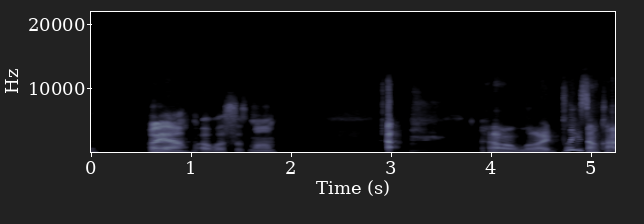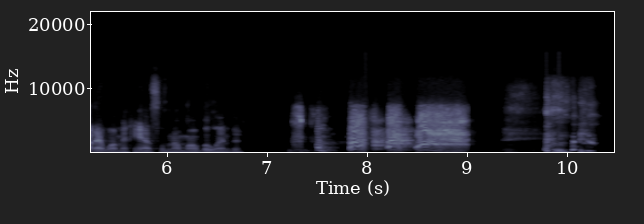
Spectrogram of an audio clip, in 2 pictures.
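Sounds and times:
speech: 0:00.0 - 0:02.0, 0:04.0 - 0:07.7, 0:09.8 - 0:10.4
harsh coughing and throat clearing: 0:07.3 - 0:09.1, 0:09.7 - 0:10.4.

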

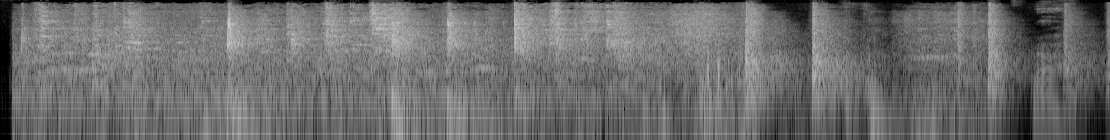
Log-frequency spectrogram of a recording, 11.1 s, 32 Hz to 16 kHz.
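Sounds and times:
dense noisy as people try to escape: 0:00.0 - 0:10.9
gunshots in a video recording of a shooting attack: 0:07.4 - 0:08.6.

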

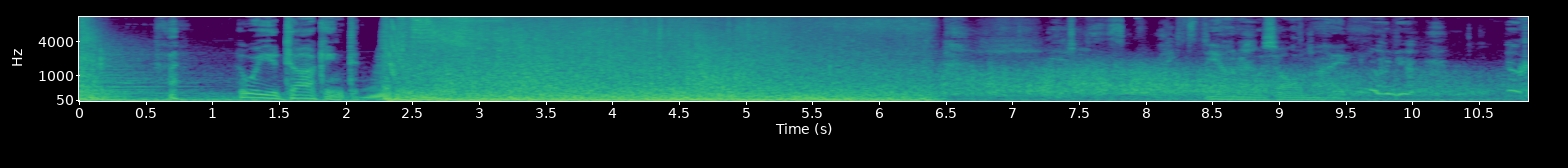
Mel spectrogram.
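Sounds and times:
speech: 0:01.2 - 0:02.8, 0:08.9 - 0:10.8
bomb explosion blowing up a house: 0:02.2 - 0:10.8.

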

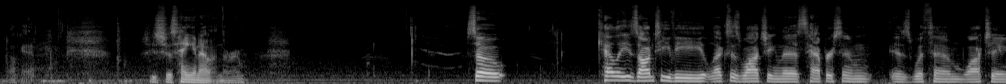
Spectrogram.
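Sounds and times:
low steady hum: 0:00.0 - 0:10.0
speech: 0:01.5 - 0:02.6, 0:04.7 - 0:05.2, 0:06.0 - 0:10.0
cat meowing: 0:04.1 - 0:04.7.

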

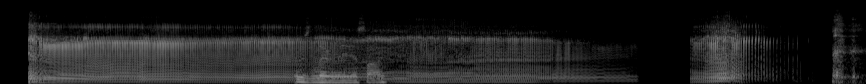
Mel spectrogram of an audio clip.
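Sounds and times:
person vocally imitating a long fart: 0:00.3 - 0:08.5
speech: 0:03.0 - 0:04.2
short burst of laughter: 0:08.4 - 0:08.6.

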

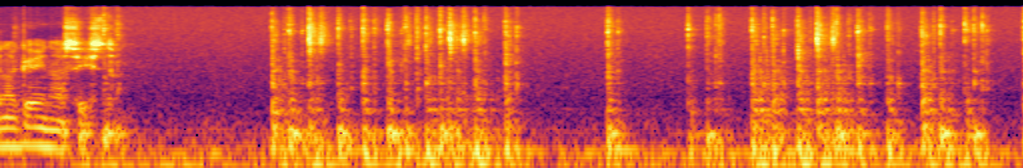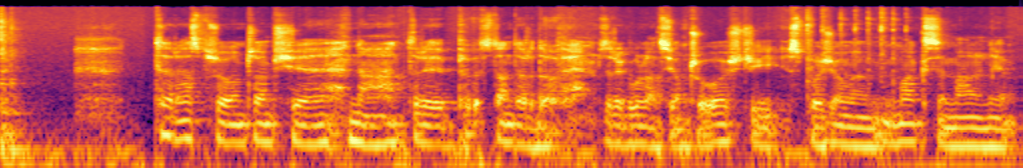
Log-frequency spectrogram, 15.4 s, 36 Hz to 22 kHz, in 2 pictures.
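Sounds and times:
speech: 0:00.2 - 0:01.0, 0:09.0 - 0:15.3
typing on a computer keyboard: 0:02.1 - 0:04.0, 0:04.6 - 0:07.9, 0:13.8 - 0:14.6.

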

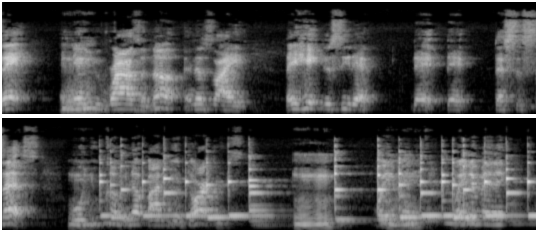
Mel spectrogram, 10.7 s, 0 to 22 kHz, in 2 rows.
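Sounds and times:
speech: 0:00.0 - 0:10.5
incoming video call ringtone on a laptop: 0:06.3 - 0:10.6.

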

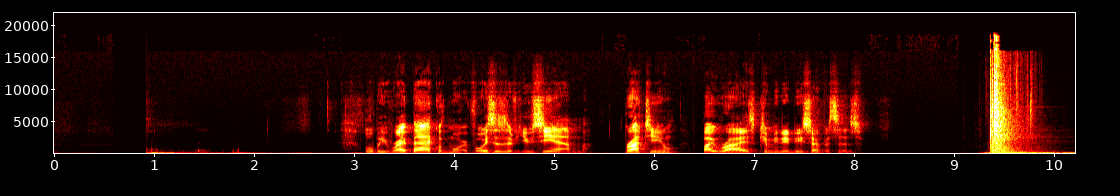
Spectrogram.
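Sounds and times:
speech: 0:03.1 - 0:08.2
door slamming shut: 0:09.3 - 0:10.2.

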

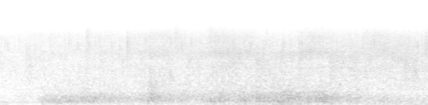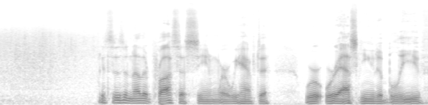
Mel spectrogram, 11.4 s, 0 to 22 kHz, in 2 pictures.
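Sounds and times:
steady rain pouring outdoors during a film shoot: 0:00.0 - 0:08.0
low rumble of thunder: 0:00.3 - 0:06.8
speech: 0:07.1 - 0:11.4.

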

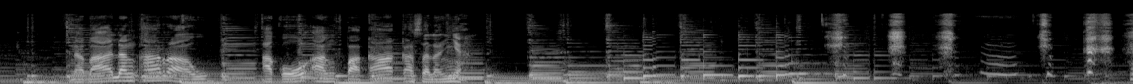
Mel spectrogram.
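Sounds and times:
music: 0:00.0 - 0:11.3
speech: 0:00.2 - 0:04.8
child crying and whimpering: 0:08.2 - 0:11.3.

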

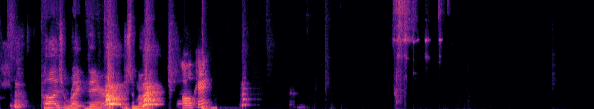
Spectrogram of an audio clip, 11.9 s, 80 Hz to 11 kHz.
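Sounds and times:
dog barking: 0:00.2 - 0:00.6, 0:02.1 - 0:03.3, 0:04.8 - 0:05.2
speech: 0:00.2 - 0:04.4
short metallic clinks: 0:07.8 - 0:09.0.

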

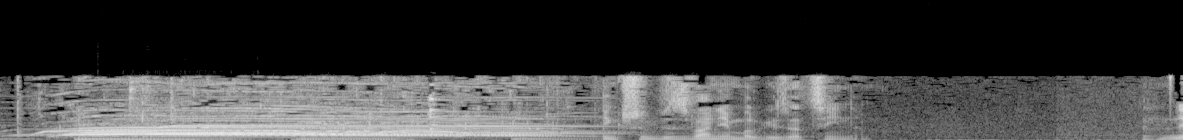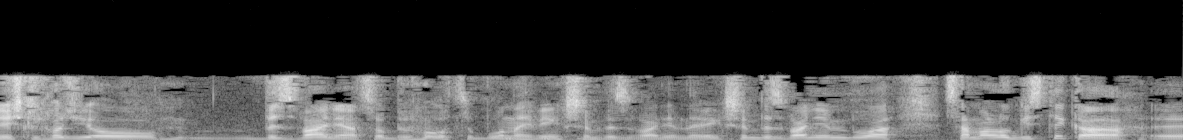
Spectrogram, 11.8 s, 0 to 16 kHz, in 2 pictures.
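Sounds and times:
crowd cheering with high voices whooping and shouting: 0:00.0 - 0:03.3
low steady hum: 0:00.0 - 0:11.8
speech: 0:03.1 - 0:04.5, 0:05.7 - 0:11.8.

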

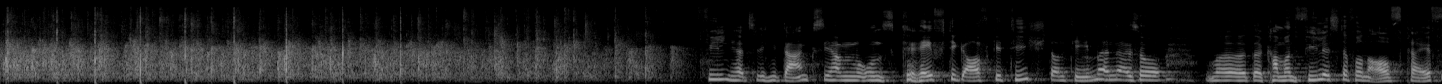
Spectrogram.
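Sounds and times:
crowd applauding after a talk: 0:00.0 - 0:07.0
speech: 0:07.1 - 0:14.4.

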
